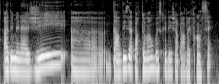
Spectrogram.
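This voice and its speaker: A woman's voice: fairly low pitch, vocal fry, dark tone. A woman in her sixties from Quebec, telling her life story as an interview guest with many hesitations. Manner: frequent hesitations with "euh", unhurried.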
